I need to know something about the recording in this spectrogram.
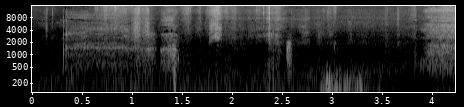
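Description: Faint handling sounds outdoors: a few light clicks and taps, then a dull low thump about three seconds in as an orange plastic marker spike is pushed into the soil.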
